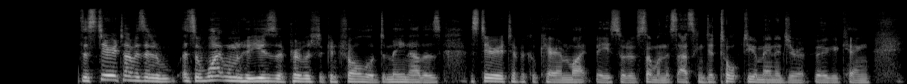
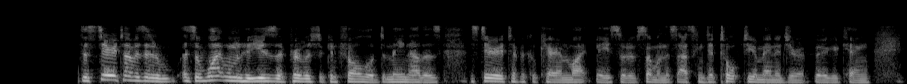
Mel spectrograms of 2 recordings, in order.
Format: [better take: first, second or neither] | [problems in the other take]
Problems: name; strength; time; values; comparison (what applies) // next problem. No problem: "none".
first | garbled, watery; badly; nothing above 6 kHz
